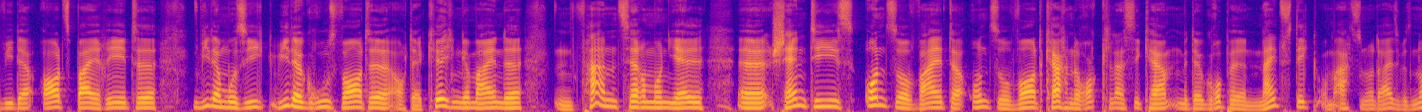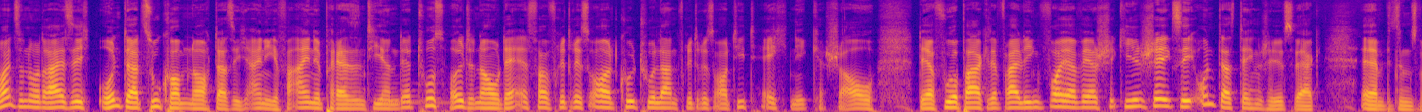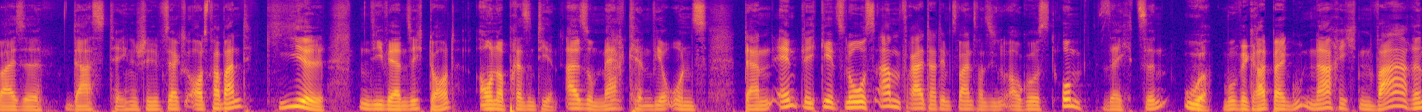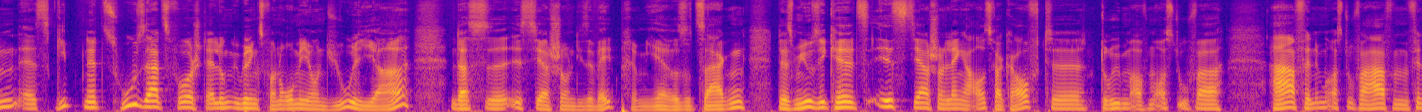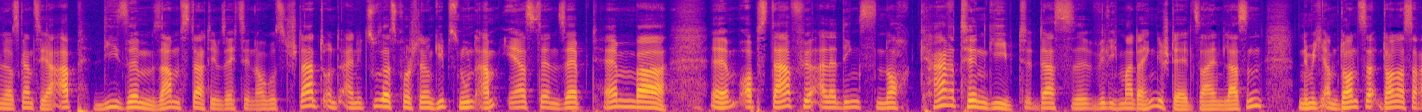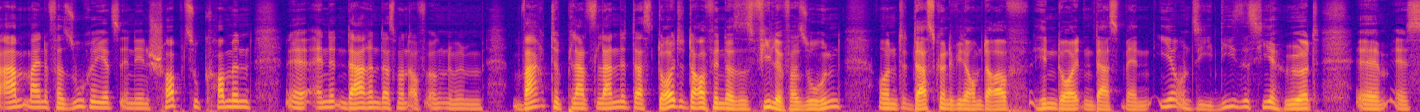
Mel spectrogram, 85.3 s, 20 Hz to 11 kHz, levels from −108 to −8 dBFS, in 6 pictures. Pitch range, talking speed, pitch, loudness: 125-160 Hz, 145 wpm, 140 Hz, -26 LUFS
